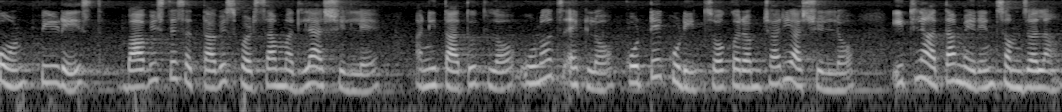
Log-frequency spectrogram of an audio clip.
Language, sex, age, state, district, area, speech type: Goan Konkani, female, 18-30, Goa, Quepem, rural, read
